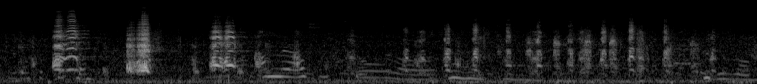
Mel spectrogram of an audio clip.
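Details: Chilean flamingo at Prague zoo giving loud nasal goose-like honks: three strong harsh calls in the first two seconds, then a run of quicker, shorter honks and lower warbling notes from other birds.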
